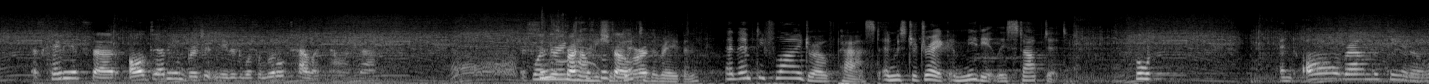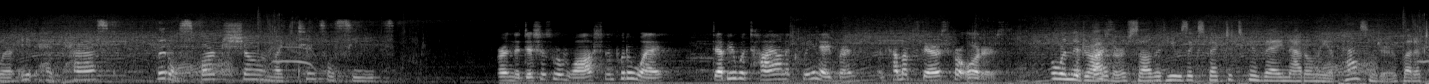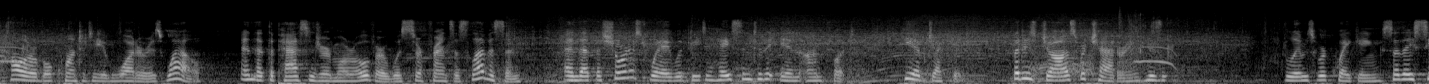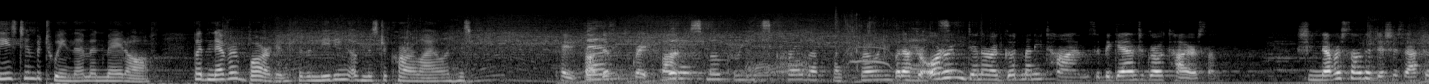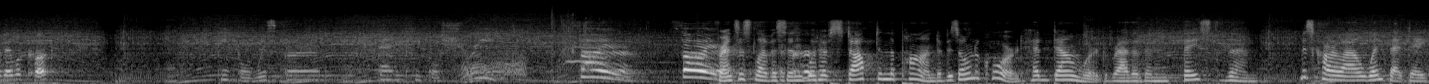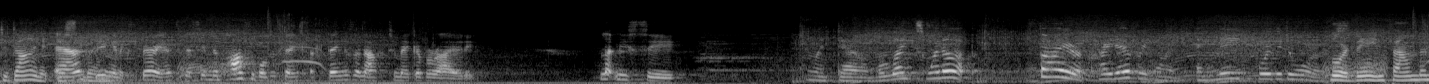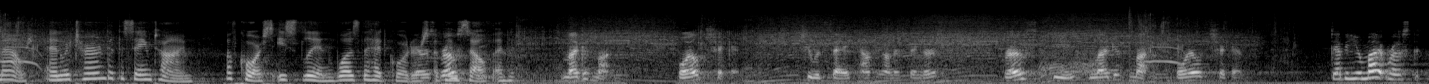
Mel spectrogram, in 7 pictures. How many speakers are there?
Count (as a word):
three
